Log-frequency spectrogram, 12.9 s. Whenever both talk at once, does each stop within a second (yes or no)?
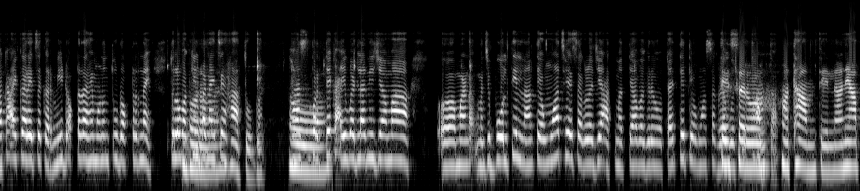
yes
